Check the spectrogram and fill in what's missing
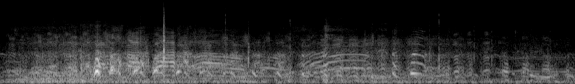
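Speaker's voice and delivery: long high wheezing laugh; helpless laughter. Real, not acted. Storyteller cracks up at the man's blurted words, helpless laughter.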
